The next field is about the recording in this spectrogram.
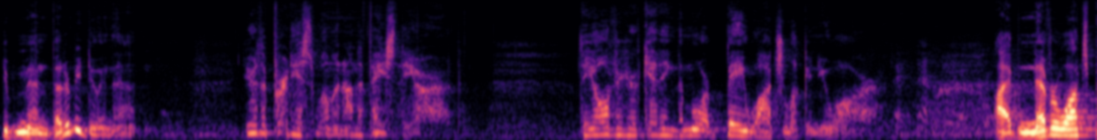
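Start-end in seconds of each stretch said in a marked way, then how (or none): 2.4-4.6 unvoiced, much softer whisper; whispered compliment. Shown as a demonstration. Husband whispering to his wife, softly. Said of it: "You whisper". 5.8-8.8 much softer tender murmur; soft whisper. Pretend. Husband whispering to his wife, softly.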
